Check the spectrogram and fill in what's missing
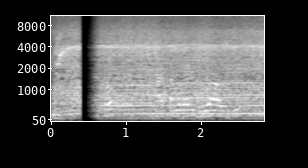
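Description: Steady hiss of a pressure washer or air blower spraying a Honda motorbike at a Honda showroom, loud and continuous with one brief cut, a tone whining above the broadband rush.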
